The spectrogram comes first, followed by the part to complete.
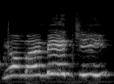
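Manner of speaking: high, laughing-crying love; laughing through tears. Real, not acted. Winner laughing through tears, thanking the host. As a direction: gush while laughing and tearful.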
